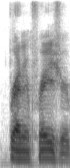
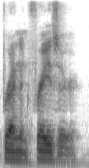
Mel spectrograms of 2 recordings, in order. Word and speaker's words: Brendan Fraser: Frazier Fraser remember like he would apparently everyone pronounce Brendan Fraser Brandon Fraser but it's like Brennan Fraser is it yeah I think there's even videos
